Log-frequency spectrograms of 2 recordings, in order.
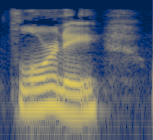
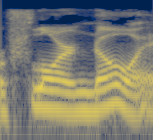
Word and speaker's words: Flournoy: Florney, or Flournoy, I think is probably the correct way to pronounce it,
